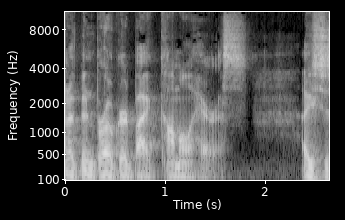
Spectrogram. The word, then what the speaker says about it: Kamala: a deal could not have been brokered by Kamala Harris. I used to say Camala and then I'd get you know people would say you can't said her name wrong.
